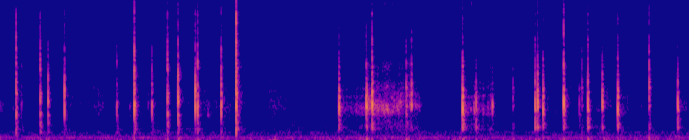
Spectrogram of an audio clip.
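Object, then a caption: Thin cardboard box. Long acrylic nails tap on the top and end of a thin cardboard Crest toothpaste box lying lengthwise. About two dozen dry, sharp clicks come in irregular bursts, each dying out almost instantly with a hollow midrange knock. A brief soft scratchy rustle appears around the middle.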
